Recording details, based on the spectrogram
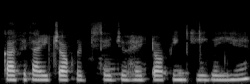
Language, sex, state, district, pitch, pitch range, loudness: Hindi, female, Uttarakhand, Uttarkashi, 210 Hz, 210-215 Hz, -25 LUFS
